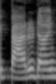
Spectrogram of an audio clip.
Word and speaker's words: paradigm: Moving on to the next word, again a very common yet important word, पैराडाइम। इसे पैराडाइम की तरह pronounce किया जाता है।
